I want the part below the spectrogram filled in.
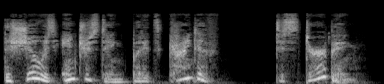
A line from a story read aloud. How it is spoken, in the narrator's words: whispered Nick to Bill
